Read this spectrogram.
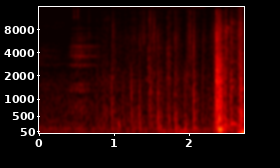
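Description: Men run past on pavement with quick footsteps.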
